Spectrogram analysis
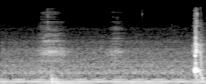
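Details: One strong induced sneeze: a faint indrawn breath, then a single sharp, forceful burst over low room hum.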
